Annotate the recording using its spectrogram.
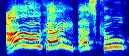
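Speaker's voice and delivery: very high, loud little gnome; bright squeak of surprise; squeaky gnome voice. Acted. Gnome character reacts.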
